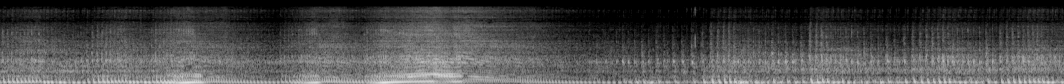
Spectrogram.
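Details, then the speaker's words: Motorcycle with a worn-out engine, ridden on after it was due for a rebore: rough clatter at idle and harsh knocking on quick revs, from a worn connecting rod. "ఒక బండి engine పోతే ఈ విధంగా అయితే sound వస్తుంది friends. ఈ sound అయితే విన్నారంటే ఖచ్చితంగా అయితే మీ బండి ఇంజన్ పోయినట్టే."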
